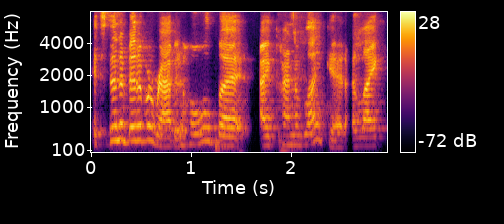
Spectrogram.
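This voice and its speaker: A woman's voice: mid-range voice, animated, quick pace, a bit bright. A woman chatting informally as a guest writer, explaining things in a rambling way with asides. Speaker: short story writer, podcast guest. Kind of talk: casual chat, explaining. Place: online video call.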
